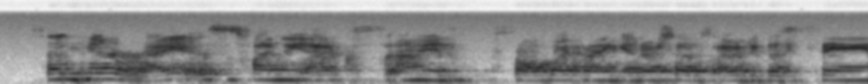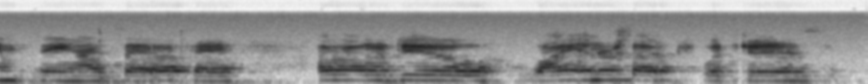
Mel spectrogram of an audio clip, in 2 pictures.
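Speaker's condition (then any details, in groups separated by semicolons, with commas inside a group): No condition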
